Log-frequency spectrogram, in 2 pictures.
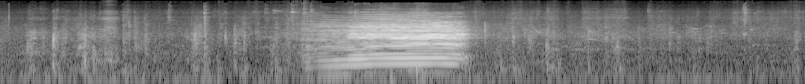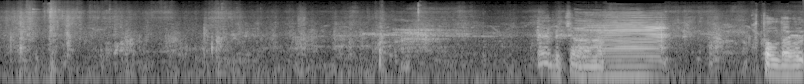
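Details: Cattle whose stomach is being cleared of metal objects: two drawn-out, rich moos about ten seconds apart, the first louder and longer, with quiet handling noises and faint clicks between them.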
